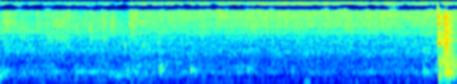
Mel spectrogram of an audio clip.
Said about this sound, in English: I'm just going to move over to the sink. So get rid of that onion that's on my hands.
